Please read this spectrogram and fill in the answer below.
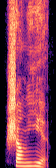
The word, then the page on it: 商业: shāng yè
